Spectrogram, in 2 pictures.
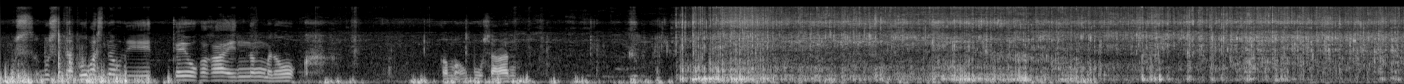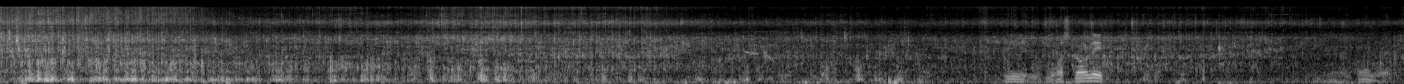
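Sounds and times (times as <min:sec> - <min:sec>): water gushing from a hose into a basin: 0:06.4 - 0:28.0.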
